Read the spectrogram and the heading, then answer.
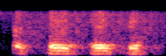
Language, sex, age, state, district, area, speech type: Hindi, male, 30-45, Madhya Pradesh, Hoshangabad, rural, conversation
